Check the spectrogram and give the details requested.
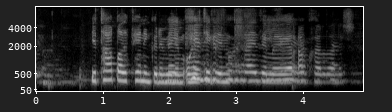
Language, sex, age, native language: Icelandic, female, 18-19, Icelandic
